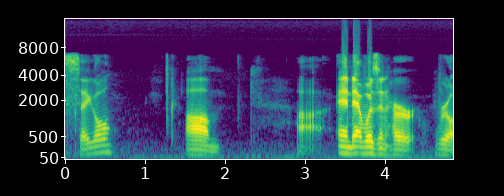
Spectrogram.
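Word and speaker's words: Sagal: I want to say her name was Seagull, but I think it's Segal.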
